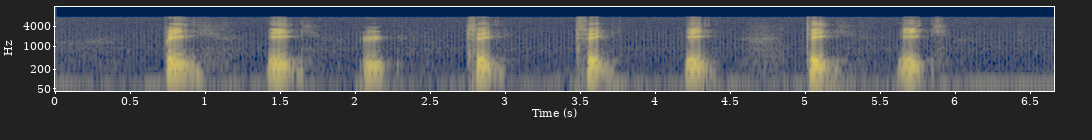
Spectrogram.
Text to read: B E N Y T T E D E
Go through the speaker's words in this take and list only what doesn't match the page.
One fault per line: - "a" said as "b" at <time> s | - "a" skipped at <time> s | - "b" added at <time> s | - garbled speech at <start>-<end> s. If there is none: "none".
- "N" skipped at 1.6 s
